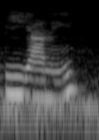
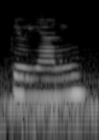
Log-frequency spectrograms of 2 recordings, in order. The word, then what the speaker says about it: biryani: naan i have vegetable bianni biryani that's how you pronounce it and then i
